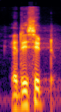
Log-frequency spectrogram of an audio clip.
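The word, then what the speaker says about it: receipt: दिया है रिसीट का रिसीट और रिसीट यानी कि रसीद होती है जो इसकी करेक्ट स्पेलिंग ध्यान से करना रिसीट की स्पेलिंग इसको पहले तो रिसीट बोलते हैं रिसीप्ट नहीं बोलते रिसीट बोलते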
